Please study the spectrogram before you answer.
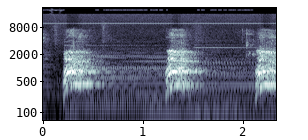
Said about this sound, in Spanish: Hasta mi perro está indignado. A ver si lo callo. Tito, Tito, ven aquí. Tito, Tito, ven aquí, ven aquí. Tito, ya, ya, ya. Ven, ven aquí.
